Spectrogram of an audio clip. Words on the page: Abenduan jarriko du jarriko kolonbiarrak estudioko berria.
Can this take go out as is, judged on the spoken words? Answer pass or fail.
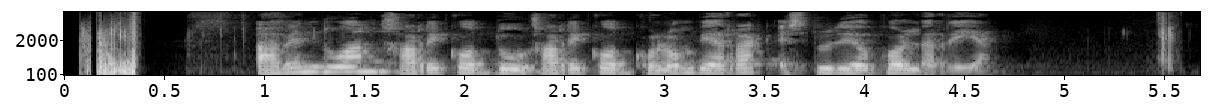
pass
